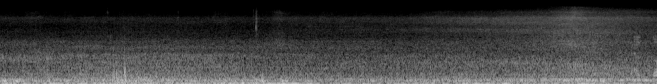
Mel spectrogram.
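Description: Inside a moving car: a steady low rumble of engine and tyres on the road, with some wind noise.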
